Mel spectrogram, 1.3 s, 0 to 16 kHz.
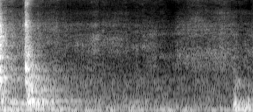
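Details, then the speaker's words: Door of a 1971 Ford crew cab with its original hinges, after Fluid Film treatment. It swings shut effortlessly with a single clean latch thud and no creak or jiggle; the door closes normally. "and it's just like effortless now and such a satisfying noise when it closes and the uh door is actually closing now that the fluid film is all in there"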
